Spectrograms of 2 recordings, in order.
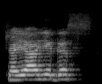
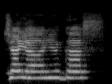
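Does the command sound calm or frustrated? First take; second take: calm; frustrated. First: The command sounds calm, not frustrated. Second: The command sounds a little frustrated.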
